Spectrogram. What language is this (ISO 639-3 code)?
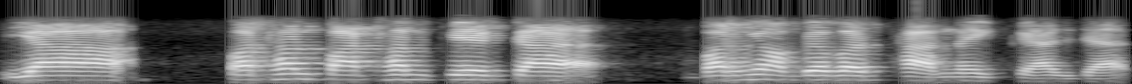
mai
